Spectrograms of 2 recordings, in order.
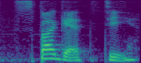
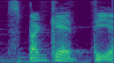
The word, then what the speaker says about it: spaghetti: Spaghetti. Spaghetti. Oh, you pronounced the double T as well.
